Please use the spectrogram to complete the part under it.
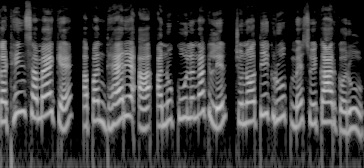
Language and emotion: Maithili, neutral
